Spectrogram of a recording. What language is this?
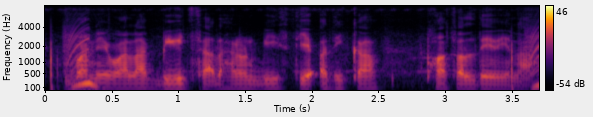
Bhojpuri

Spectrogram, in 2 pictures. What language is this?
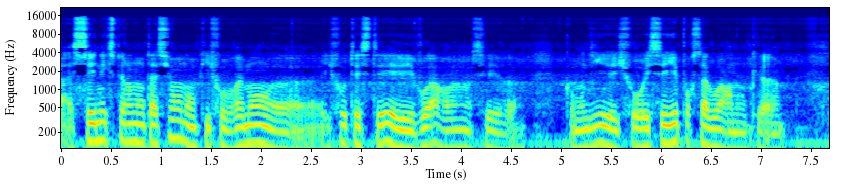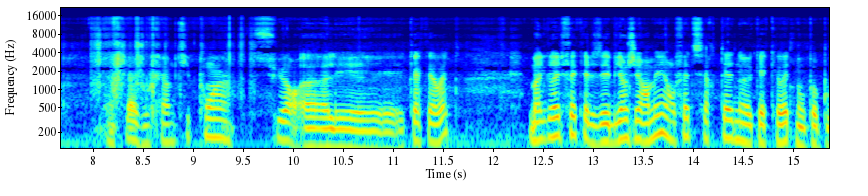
French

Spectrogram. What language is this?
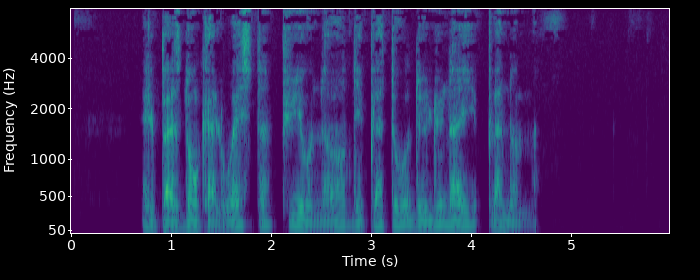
French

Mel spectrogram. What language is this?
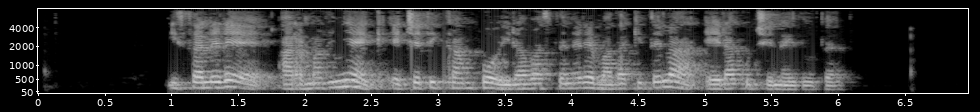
Basque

